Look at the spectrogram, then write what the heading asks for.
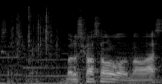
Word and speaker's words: Costello: I am Italian because I am adopted, but the Costello is an Irish last name. A lot of people like try to overpronounce it, called like Castillo. It's not Castillo.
